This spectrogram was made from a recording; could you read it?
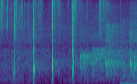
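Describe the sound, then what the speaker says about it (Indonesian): A handful of sharp, separate claps from a talk-show audience welcoming a guest, spaced about a fifth of a second apart and fading into scattered softer taps. "Tepuk tangan buat Mas Bilal."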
